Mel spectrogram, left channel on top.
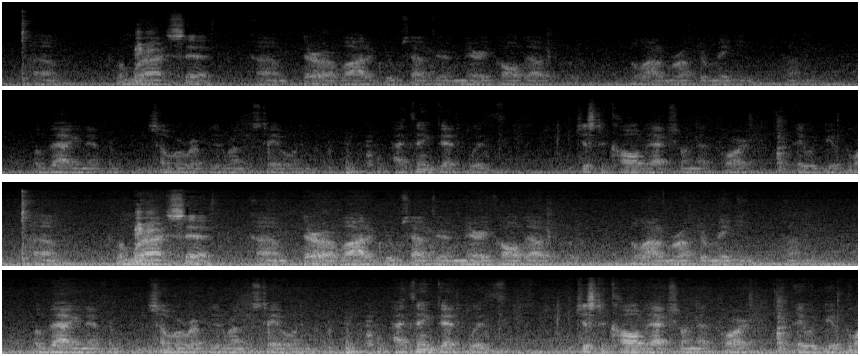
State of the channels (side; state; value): left; quieter; 11.1 dB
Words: from where I sit, there are a lot of groups out there, and Mary called out a lot of them are out there making a valiant effort. Some are represented around this table, and I think that with just a call to action on that part, they would be a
